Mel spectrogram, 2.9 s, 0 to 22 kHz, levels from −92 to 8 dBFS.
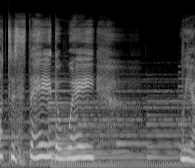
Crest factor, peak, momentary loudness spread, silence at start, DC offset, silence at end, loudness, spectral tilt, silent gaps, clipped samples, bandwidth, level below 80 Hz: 16 dB; -6 dBFS; 19 LU; 0 s; under 0.1%; 0 s; -20 LUFS; -4 dB/octave; none; under 0.1%; 14 kHz; -46 dBFS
